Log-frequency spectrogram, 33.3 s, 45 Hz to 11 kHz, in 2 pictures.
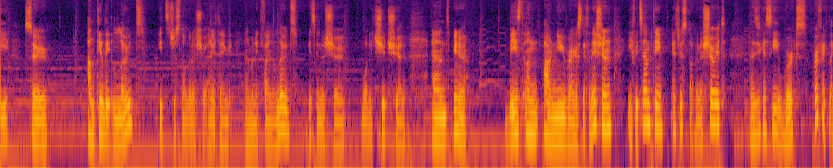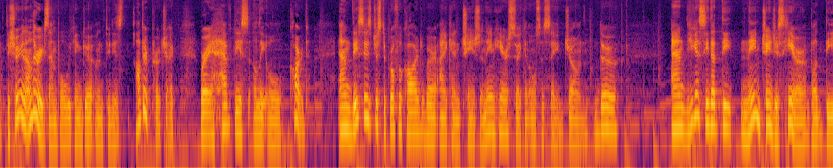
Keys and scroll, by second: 27.1 super+a, 27.7-29.1 typing, 29.8 Return.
